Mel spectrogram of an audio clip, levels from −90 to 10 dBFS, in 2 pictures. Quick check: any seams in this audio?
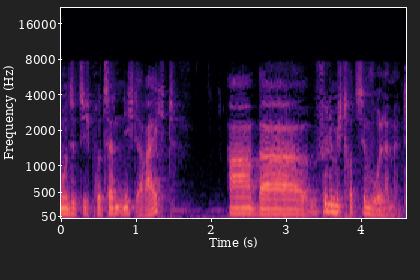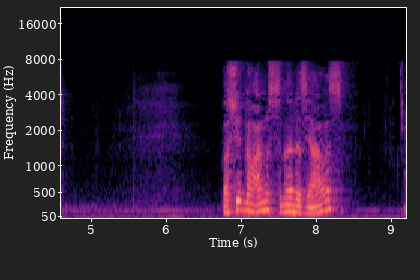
no; 0 cuts

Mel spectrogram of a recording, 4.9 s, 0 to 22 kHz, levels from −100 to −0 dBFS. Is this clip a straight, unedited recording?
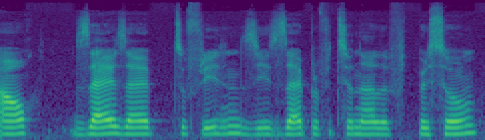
no; 2 cuts; at 1.7 s, 2.8 s

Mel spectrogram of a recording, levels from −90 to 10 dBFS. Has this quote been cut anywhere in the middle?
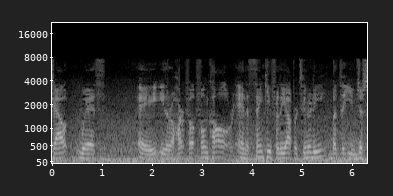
yes; 1 cut; at 3.7 s

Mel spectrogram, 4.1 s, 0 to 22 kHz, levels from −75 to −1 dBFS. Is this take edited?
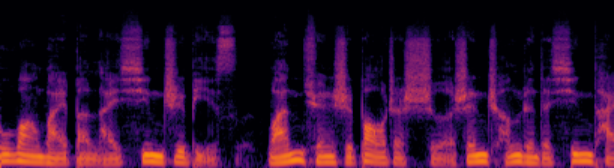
yes; 1 cut; at 1.7 s

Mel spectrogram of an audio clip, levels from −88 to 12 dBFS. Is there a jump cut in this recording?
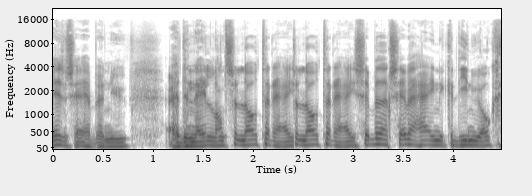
yes; 2 cuts; at 2.4 s, 3.4 s

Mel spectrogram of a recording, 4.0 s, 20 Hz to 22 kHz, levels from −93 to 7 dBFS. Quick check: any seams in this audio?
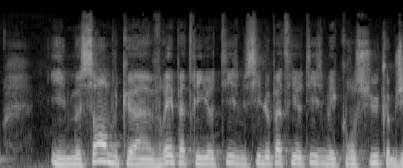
no; 0 cuts

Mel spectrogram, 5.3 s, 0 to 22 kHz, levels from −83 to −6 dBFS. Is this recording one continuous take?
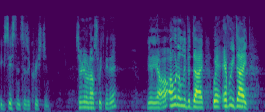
yes; 0 cuts

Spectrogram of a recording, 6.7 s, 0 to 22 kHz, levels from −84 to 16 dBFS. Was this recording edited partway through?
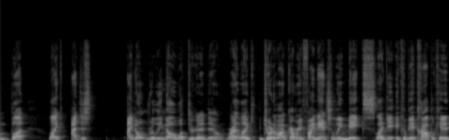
yes; 2 cuts; at 1.0 s, 2.8 s

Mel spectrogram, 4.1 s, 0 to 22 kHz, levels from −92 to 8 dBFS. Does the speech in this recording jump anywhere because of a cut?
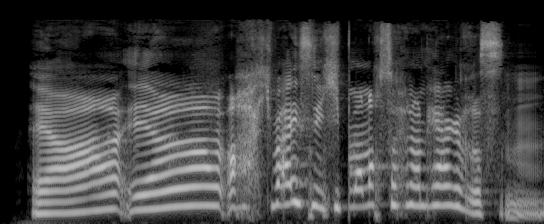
yes; 1 cut; at 2.6 s

